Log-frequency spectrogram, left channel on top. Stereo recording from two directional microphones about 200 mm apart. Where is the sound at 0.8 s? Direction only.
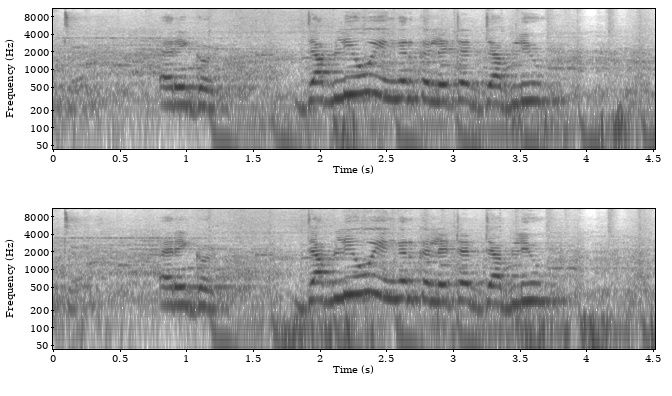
15° right (ahead or behind).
